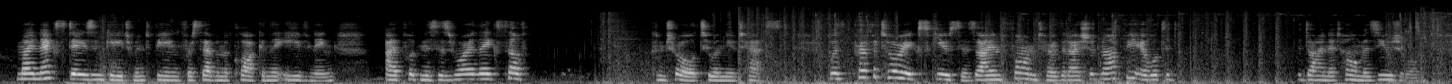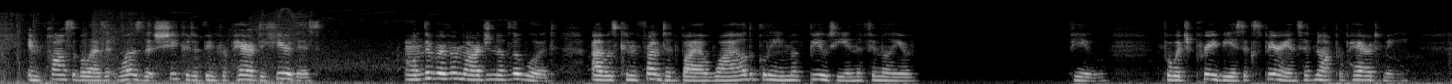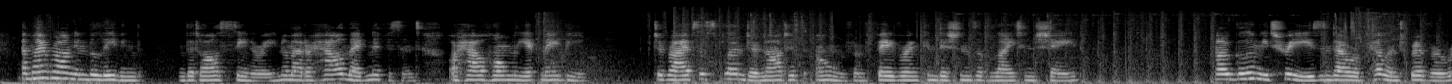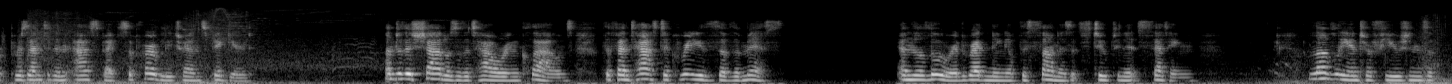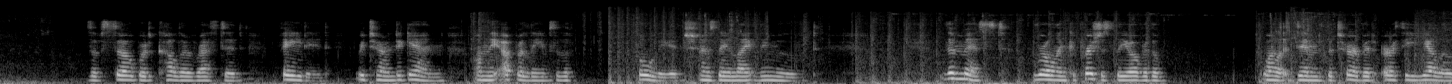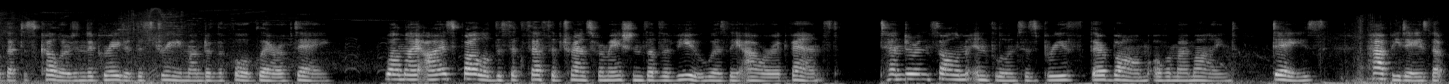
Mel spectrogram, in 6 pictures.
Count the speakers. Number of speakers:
one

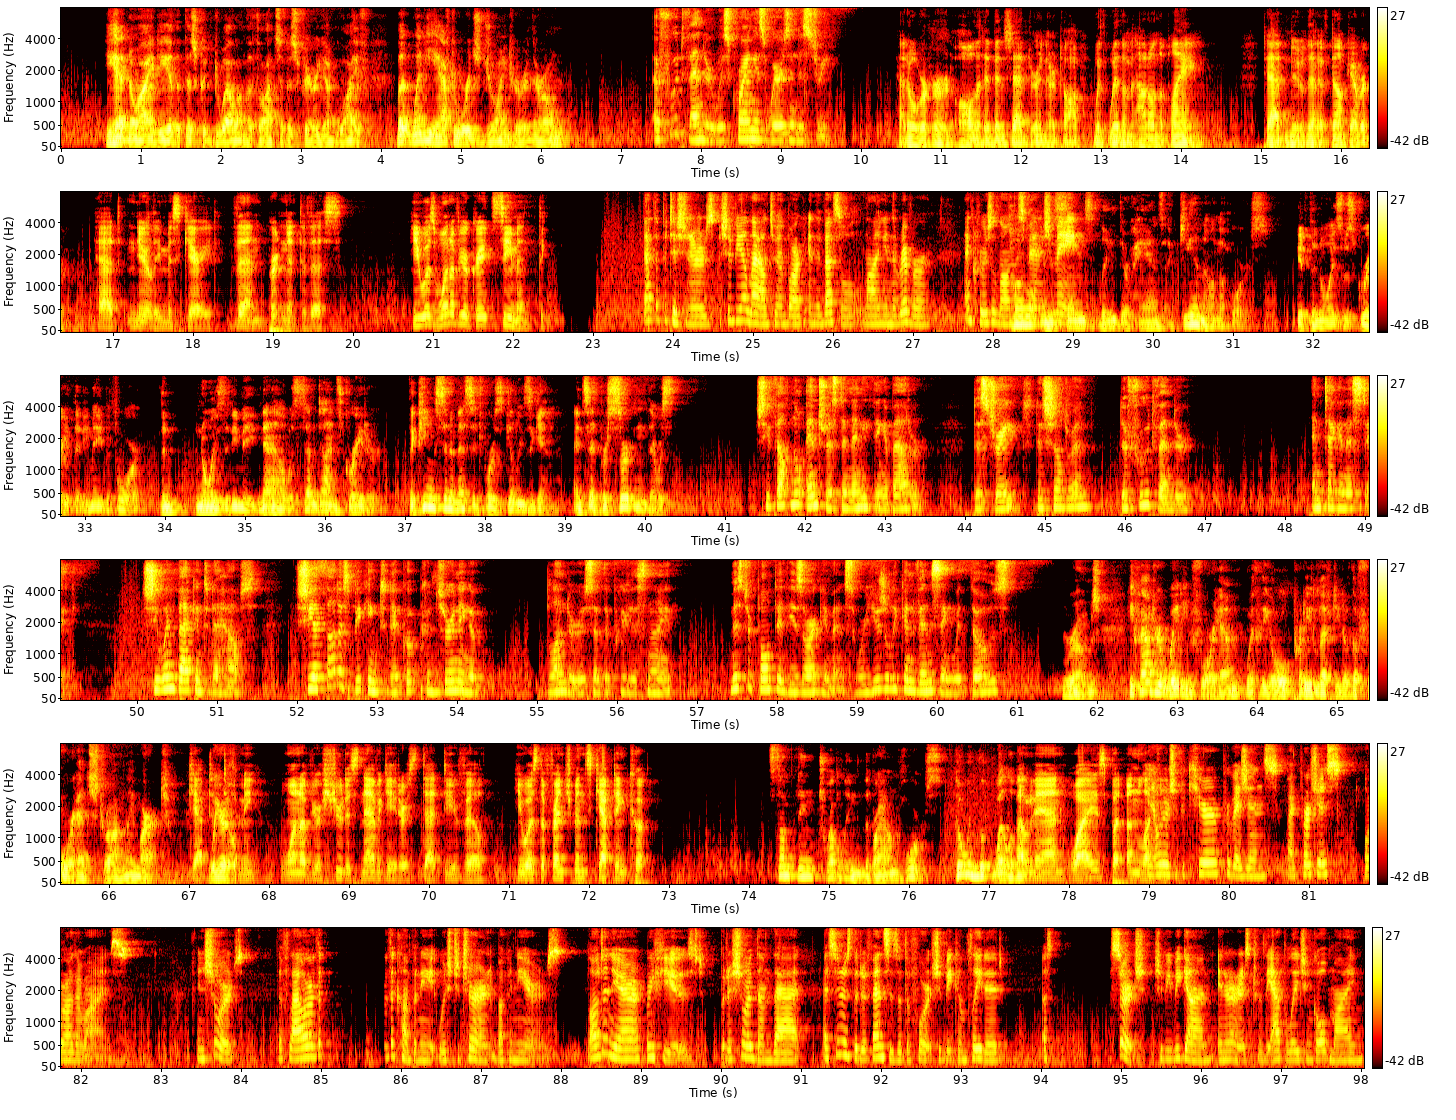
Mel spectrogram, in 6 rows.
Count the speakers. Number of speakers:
six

